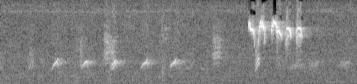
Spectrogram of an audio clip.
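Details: Wild yuhina foraging to feed its young: a series of short upslurred chirps, about three per second, followed by a quick cluster of very high, thin twittering notes, over a faint low hum.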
